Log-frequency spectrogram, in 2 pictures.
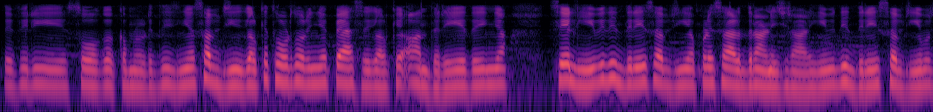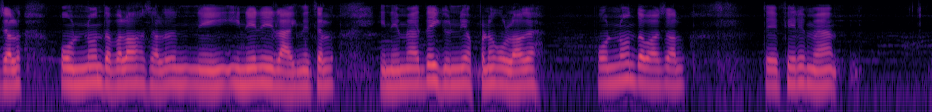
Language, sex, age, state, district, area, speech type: Dogri, female, 30-45, Jammu and Kashmir, Samba, rural, spontaneous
